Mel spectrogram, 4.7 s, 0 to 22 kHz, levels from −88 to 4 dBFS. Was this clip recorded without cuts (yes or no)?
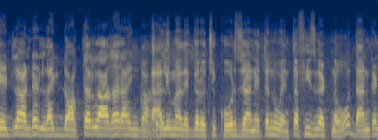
no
